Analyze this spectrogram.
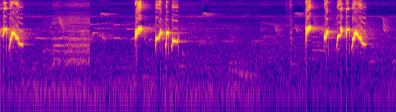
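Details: Song of a caged red-whiskered bulbul, used to make other caged birds lively: three clear phrases of rapid, liquid whistled notes that rise and fall, roughly two seconds apart, with a faint low hum between them.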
